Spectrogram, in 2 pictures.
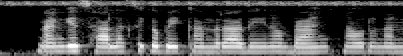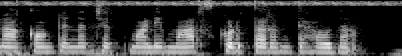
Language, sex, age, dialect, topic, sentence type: Kannada, female, 18-24, Central, banking, question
